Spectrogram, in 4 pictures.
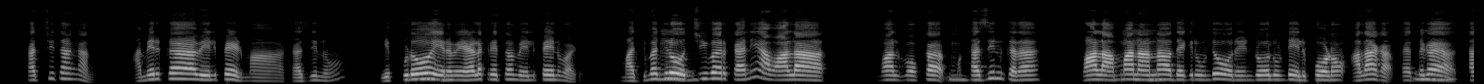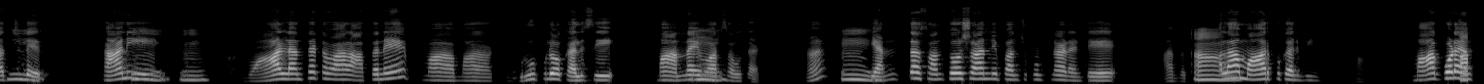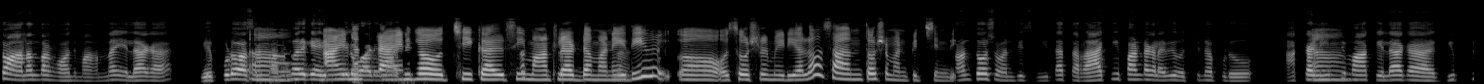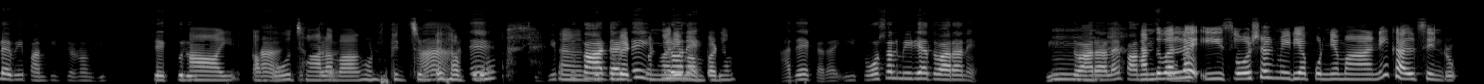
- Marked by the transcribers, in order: in English: "కజిన్"; in English: "గ్రూప్‌లో"; other noise; laughing while speaking: "కనుమరుగయిపోయిన వాడు ఇలాగ"; other background noise; chuckle; in English: "సోషల్ మీడియాలో"; "తరవాతా" said as "తర్త"; laughing while speaking: "అనిపించి ఉంటది అప్పుడు"; in English: "గిఫ్ట్ కార్డ్"; in English: "సోషల్ మీడియా"; in English: "సోషల్ మీడియా"
- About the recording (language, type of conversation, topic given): Telugu, podcast, సోషల్ మీడియా మీ జీవితాన్ని ఎలా మార్చింది?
